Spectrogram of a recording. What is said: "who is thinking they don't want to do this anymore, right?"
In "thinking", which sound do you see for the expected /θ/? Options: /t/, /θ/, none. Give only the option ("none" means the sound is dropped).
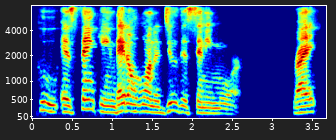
/θ/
